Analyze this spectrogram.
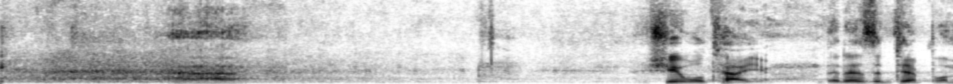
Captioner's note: laughter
